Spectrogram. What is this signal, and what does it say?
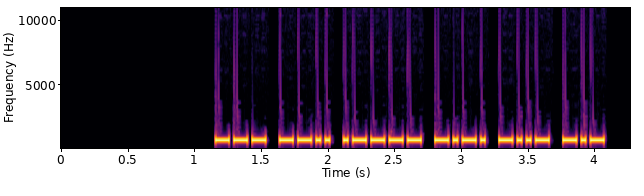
Morse code, heard as a keyed tone, about 36 wpm, 700 Hz. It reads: OZ1CXK
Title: DXCC-100 Call Signs - 6 Characters - Repeated 3x - 35wpm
